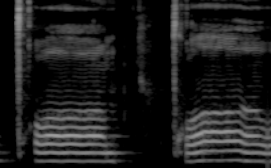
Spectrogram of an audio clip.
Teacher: جو green گین ہے، یہ طا ذات جو گرین گین لکھا ہوا یہ موٹا حروف ہے، ان کو موٹا کرنا ہے۔ موٹا کرنے کے لیے زبان کا بیچ بھی اوپر تالو کی طرف تانا۔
